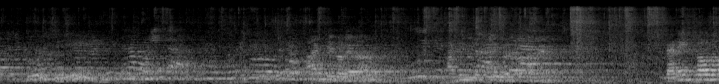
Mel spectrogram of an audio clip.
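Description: Children chatter and talk over one another.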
